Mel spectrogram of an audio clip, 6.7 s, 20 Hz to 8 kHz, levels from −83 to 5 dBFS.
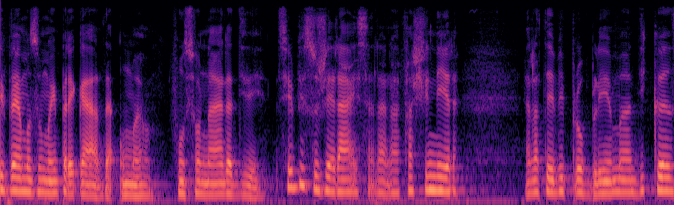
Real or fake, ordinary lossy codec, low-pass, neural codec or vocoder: real; none; 7.2 kHz; none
